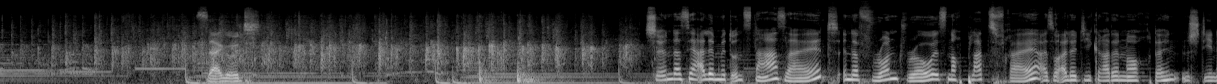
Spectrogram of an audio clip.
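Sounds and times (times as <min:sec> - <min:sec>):
small audience applause: 0:00.0 - 0:06.5
speech: 0:02.1 - 0:02.7, 0:06.5 - 0:12.1.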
